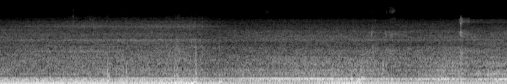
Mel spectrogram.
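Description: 2018 Camaro SS's 6.2-litre V8 idling with a steady low hum.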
